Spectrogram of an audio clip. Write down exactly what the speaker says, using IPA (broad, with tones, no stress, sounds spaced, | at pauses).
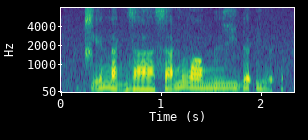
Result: t͡ɕ ḛ˧˥ n a̰˧˨ ŋ z aː˨˩ s a̰˧˥ ŋ v ɔ˧ m ɨ˧ ɣ ḭ˧˥ ə̯ ʔ ḭ˧˨ ə̯ ʔ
